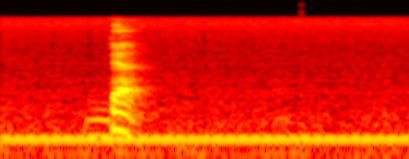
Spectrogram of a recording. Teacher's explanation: The narrowing is complete. The tongue is completely blocking off airflow through the mouth. There is also no airflow through the nose. It is oral stop.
